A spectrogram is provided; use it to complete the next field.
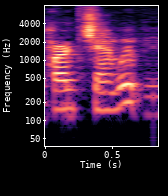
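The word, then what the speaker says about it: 박찬욱: was his first American Park Chan-wook. Am I saying that right? Yeah, you're saying it right, because I was about to say Chark again.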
